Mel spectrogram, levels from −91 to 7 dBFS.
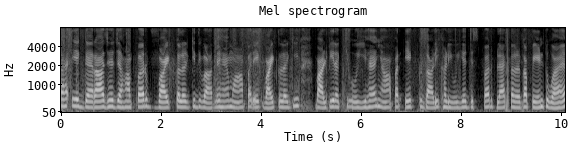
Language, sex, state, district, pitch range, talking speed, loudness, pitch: Hindi, female, Chhattisgarh, Bilaspur, 195-220 Hz, 215 wpm, -23 LUFS, 210 Hz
